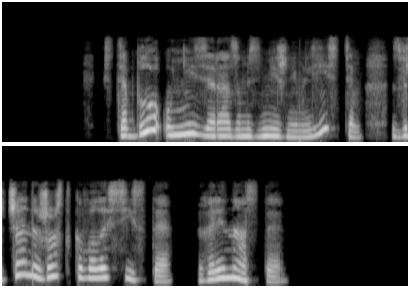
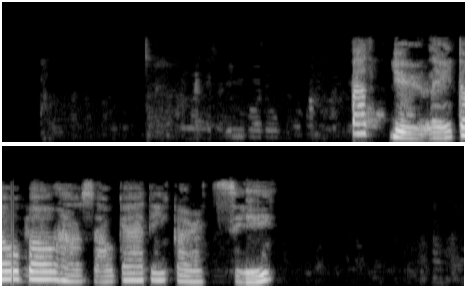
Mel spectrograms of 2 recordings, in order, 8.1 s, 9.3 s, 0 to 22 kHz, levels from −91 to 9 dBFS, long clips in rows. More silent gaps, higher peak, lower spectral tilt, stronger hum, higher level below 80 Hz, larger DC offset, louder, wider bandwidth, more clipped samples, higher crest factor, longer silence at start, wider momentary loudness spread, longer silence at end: first, 5.50-5.55 s, 5.77-6.01 s vs none; about the same, -2 dBFS vs -2 dBFS; about the same, -5 dB/octave vs -6 dB/octave; neither; about the same, -58 dBFS vs -60 dBFS; neither; about the same, -18 LUFS vs -18 LUFS; about the same, 8 kHz vs 8 kHz; neither; about the same, 18 dB vs 18 dB; second, 1 s vs 3.5 s; first, 13 LU vs 10 LU; second, 1.25 s vs 1.95 s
